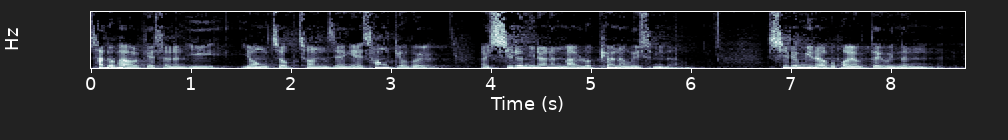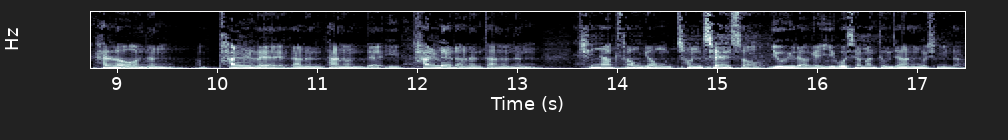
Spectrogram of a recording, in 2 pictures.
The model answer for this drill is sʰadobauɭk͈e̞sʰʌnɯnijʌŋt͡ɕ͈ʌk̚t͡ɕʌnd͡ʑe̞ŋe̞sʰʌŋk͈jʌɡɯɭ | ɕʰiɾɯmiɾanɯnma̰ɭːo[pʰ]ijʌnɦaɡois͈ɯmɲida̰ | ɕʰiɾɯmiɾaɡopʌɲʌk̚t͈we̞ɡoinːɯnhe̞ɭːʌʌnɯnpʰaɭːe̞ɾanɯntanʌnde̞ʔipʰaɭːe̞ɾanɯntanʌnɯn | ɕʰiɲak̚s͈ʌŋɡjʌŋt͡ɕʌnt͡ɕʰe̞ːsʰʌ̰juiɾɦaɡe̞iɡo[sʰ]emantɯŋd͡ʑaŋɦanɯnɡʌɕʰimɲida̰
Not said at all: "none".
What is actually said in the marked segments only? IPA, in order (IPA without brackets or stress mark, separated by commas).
pʰ, sʰ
